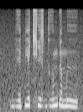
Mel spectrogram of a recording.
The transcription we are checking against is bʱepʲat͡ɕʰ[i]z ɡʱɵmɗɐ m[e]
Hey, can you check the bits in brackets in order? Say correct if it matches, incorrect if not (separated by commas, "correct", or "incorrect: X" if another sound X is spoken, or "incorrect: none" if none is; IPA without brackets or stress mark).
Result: correct, incorrect: ɨ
